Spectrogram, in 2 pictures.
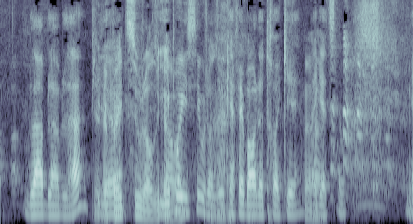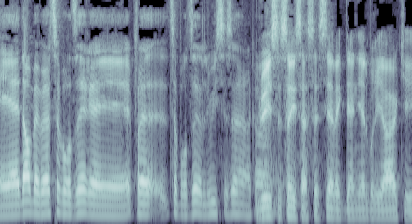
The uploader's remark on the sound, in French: Le premier invité qu’on a reçu devant public, et ce dans sa ville natale au Festival Transistor de Gatineau.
